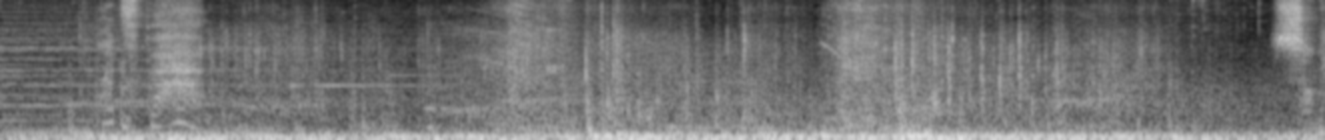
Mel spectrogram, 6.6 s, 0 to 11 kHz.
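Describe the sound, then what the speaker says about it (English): Low rumbling booms from an explosion somewhere below in the video game Monster Hunter Stories 3, a sustained loud roar with bursts of deeper thuds, heard under a speaking voice. "Something's exploding down there."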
